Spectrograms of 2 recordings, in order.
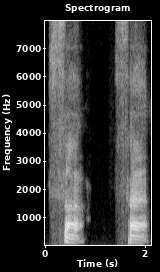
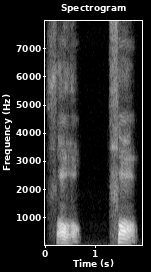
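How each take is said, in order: First: सा lower, with a held flat "a"; spread-mouthed, thin. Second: सो low, held on a rounded "aw"; thick. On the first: Teacher models the thin letter for students, spread-mouthed. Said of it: "मुंह फैला के". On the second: Teacher contrasts the heavy letter for students, thick and low. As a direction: round the mouth and make सो heavy. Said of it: "उसी मुंह से पतला, उसी मुंह से मोटा". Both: Shown as a demonstration.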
